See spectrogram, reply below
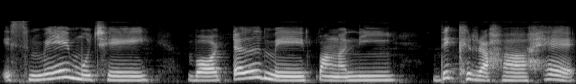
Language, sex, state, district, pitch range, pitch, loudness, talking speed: Hindi, female, Madhya Pradesh, Katni, 190-230 Hz, 195 Hz, -15 LUFS, 85 wpm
